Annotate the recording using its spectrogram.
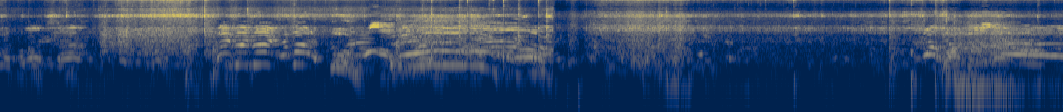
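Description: Water splashing and sloshing as players in a shallow pool lunge and jump for the ball in a biribol rally. Loud shouts from players and onlookers come in the middle and again near the end.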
